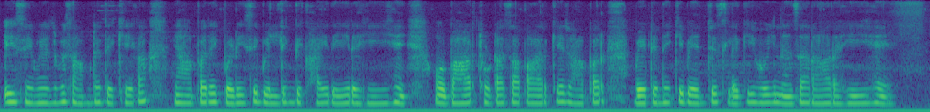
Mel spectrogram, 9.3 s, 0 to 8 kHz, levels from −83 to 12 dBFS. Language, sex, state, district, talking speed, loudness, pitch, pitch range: Hindi, female, Rajasthan, Jaipur, 205 wpm, -18 LUFS, 165 Hz, 155-175 Hz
